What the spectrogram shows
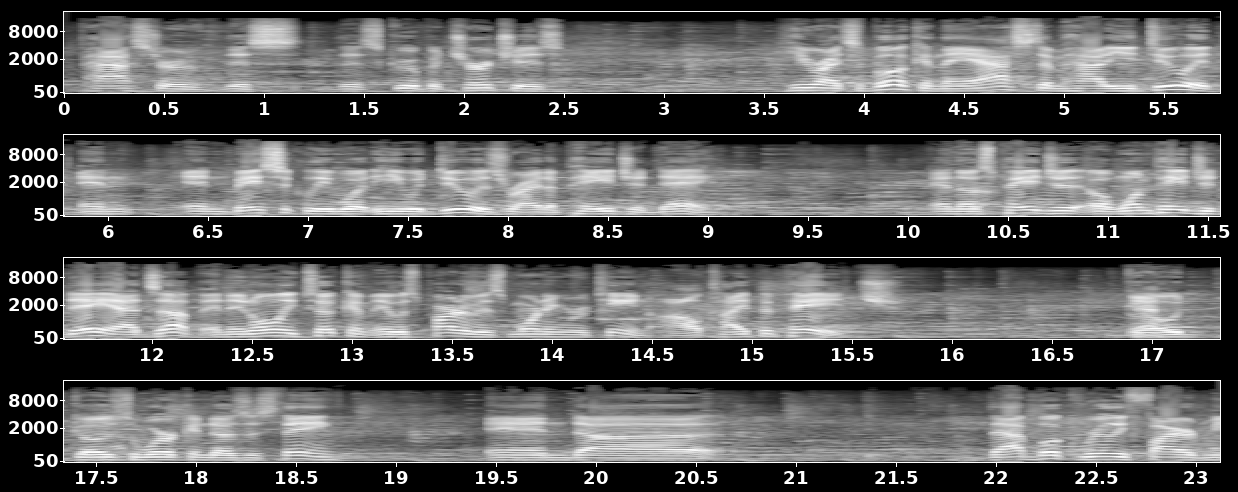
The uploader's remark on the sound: venture over to the Matador Cantina in Downtown Fullerton for some drinks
